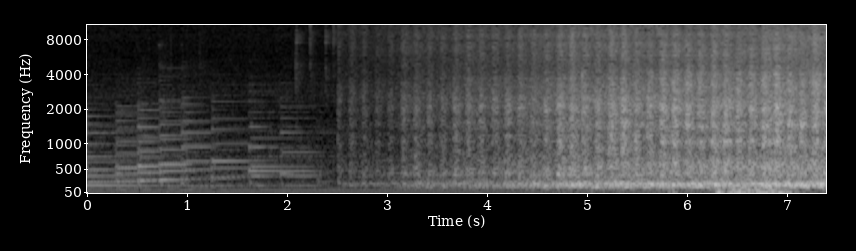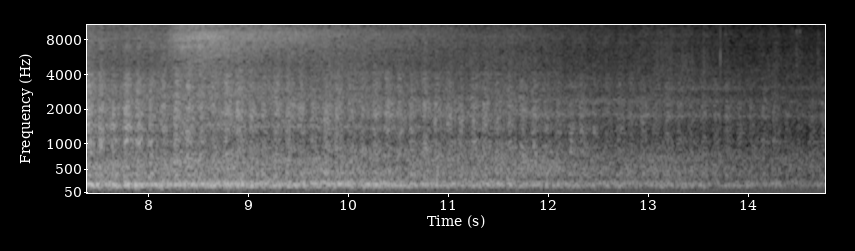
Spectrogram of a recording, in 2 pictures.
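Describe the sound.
Train running, heard from inside while walking through the carriages: a broad, steady rumble with hiss and rattle that swells in loudness and then holds, with no voices.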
